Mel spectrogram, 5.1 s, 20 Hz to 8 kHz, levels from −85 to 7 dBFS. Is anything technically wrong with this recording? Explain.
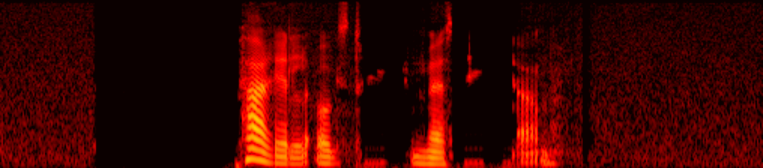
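Yes. There are three kinds of fault, all tied to echo cancellation on a call.

Background gated by the echo canceller: from 0.65 to 1.28 s the room sound sinks by up to about 40 dB and then returns. While the loudspeaker was playing, the canceller clamped the microphone hard, and released it once playback stopped.

Speech suppressed in double talk: the talker's voice dips sharply at 1.56–1.64 s, 2.41–2.86 s and 3.02–3.49 s. The shortest dip is a brief chop, and the later two are deeper, reaching roughly 35 and 40 dB down. The likely cause is both sides talking at once, so the canceller turned down the talker along with the echo.

Other side's voice leaking through: at 3.00–3.04 s a brief, faint scrap of a second voice appears, far below the talker. It likely comes from loudspeaker playback that the canceller failed to remove fully from the microphone.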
